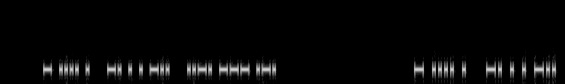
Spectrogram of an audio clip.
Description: Morse code, heard as a keyed tone, about 49 wpm, 700 Hz. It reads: THE NEED FOR THE NEED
